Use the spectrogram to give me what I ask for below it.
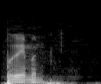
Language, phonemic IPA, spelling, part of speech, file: German, /ˈbʁeːmən/, Bremen, proper noun, De-Bremen.ogg
- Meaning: 1. Bremen (the capital city of the state of Bremen, Germany) 2. Bremen (a state of Germany)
